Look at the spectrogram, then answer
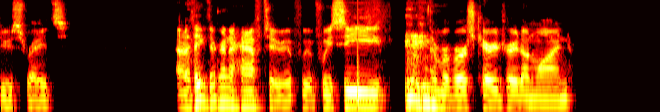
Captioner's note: clears throat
